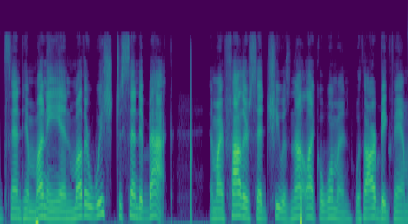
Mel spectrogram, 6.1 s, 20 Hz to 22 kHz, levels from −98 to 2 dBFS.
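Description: A speech recording hit by a brief voltage step or pulse in the signal chain, most likely from a plug, a switch, static discharge or a driver glitch, at three points: 0.54 s, 2.86 s and 4.50 s. Each one produces a single loud pop lasting about 36 ms, peaking around 20 dB above the speech at the first and last and around 15 dB at the second. The talking continues underneath each pop without a break.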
